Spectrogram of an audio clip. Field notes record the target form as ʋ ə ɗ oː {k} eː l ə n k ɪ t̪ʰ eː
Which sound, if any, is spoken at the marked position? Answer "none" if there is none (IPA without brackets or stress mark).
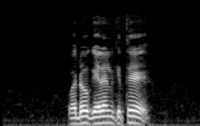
ɡ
